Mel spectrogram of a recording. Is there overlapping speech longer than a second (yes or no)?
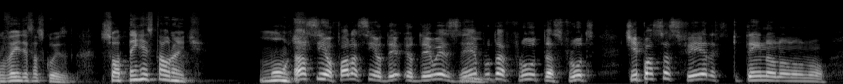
no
